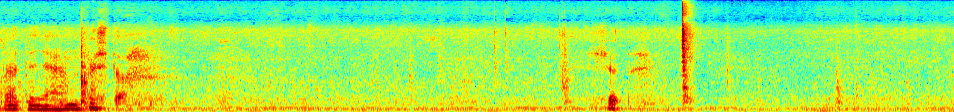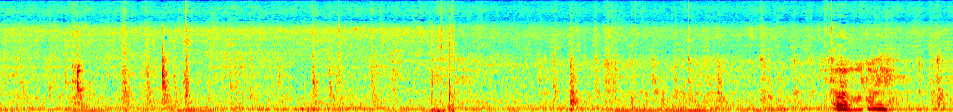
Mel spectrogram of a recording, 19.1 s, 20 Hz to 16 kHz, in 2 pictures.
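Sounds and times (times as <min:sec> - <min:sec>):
plastic parts clicking and knocking: 0:00.0 - 0:01.2, 0:03.9 - 0:06.0, 0:06.7 - 0:07.4, 0:08.1 - 0:19.0.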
